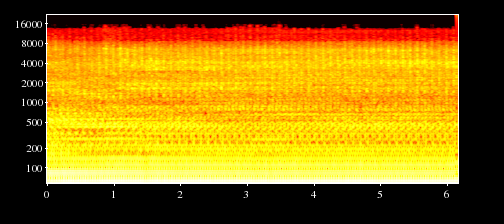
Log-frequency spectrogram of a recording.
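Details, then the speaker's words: Honda J35 V6 from a 3G TL Type S rebuild, first start after cylinder head install: sharp, regular knock about 3.5 times a second over steady idle; something inside the engine knocking badly. "Well, what's going on here? Uh-oh. That didn't sound good."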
